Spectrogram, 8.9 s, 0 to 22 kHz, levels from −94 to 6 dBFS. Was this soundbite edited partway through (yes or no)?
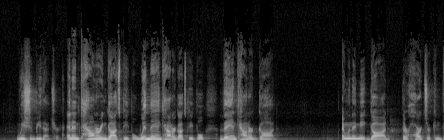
yes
